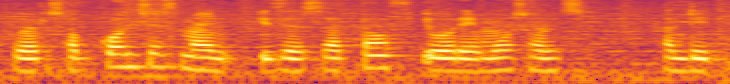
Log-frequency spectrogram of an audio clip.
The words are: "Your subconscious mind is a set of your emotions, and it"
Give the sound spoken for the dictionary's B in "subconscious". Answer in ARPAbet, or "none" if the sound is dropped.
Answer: B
